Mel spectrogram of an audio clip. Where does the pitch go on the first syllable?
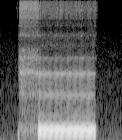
low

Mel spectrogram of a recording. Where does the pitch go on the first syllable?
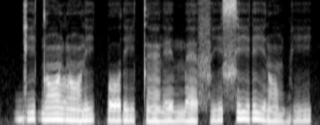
high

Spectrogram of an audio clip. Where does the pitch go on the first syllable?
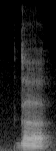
low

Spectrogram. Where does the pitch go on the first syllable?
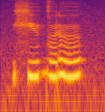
rising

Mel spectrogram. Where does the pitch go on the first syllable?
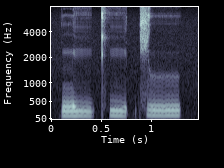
low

